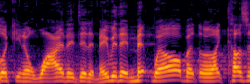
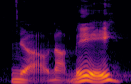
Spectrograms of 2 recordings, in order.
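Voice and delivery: mock denial; 8 semitones lower, 7 dB quieter, much slower than usual. Imagined reader's denial.

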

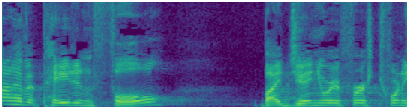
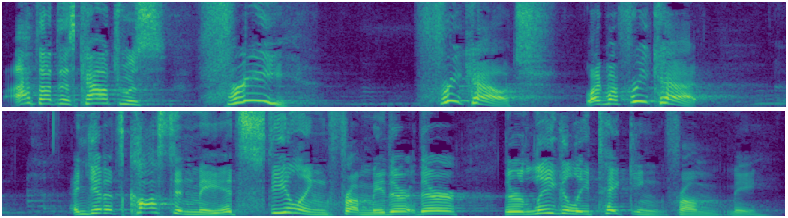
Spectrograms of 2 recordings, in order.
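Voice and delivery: whiny cheated buyer; 4 semitones higher than usual. Retold or imitated. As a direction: whine like a duped shopper. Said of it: "And you're like".

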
